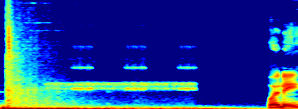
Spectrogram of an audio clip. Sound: insects chirping

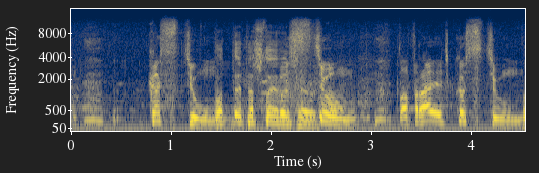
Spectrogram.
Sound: laugh

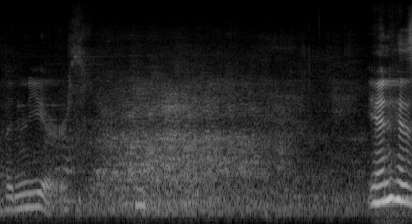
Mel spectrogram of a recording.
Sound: laughter

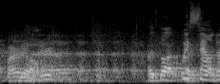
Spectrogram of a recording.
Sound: laughing

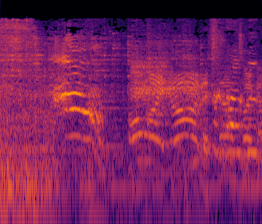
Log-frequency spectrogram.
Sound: yells

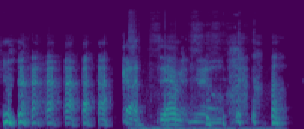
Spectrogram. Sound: chuckling

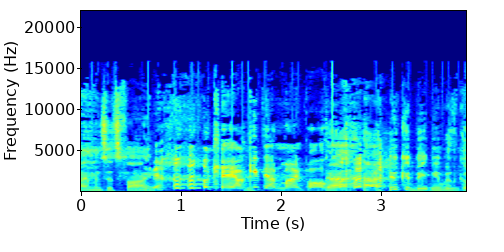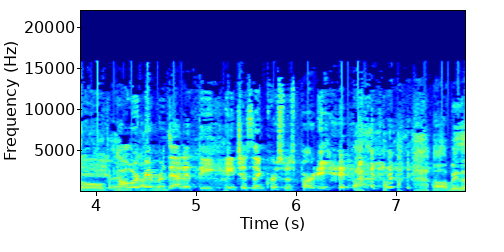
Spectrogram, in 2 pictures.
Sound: laughter

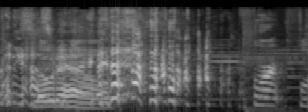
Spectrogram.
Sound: all laugh

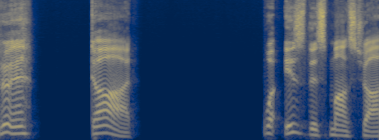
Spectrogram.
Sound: laughing

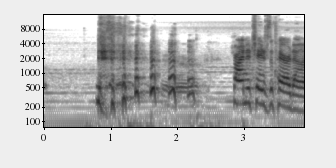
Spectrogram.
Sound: client laughing

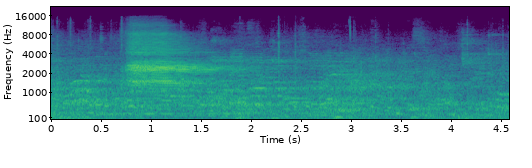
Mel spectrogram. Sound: buzzer

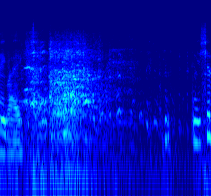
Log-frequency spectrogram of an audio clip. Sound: audience laughing

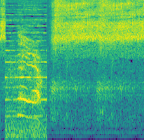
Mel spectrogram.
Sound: whipped cream spurting

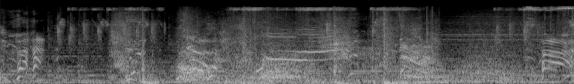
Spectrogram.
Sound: chuckles; grunting

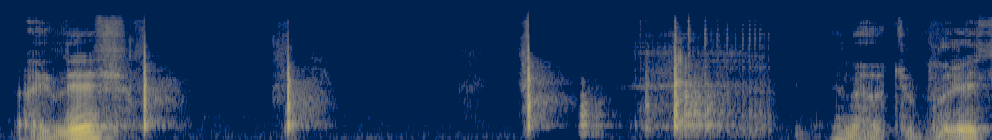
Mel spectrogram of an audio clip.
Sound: knife chops

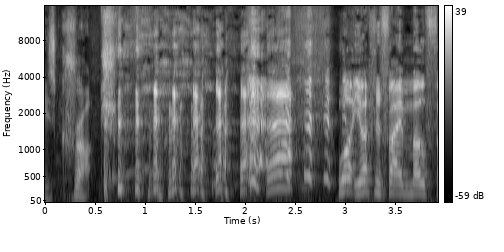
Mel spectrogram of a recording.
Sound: laughter

